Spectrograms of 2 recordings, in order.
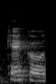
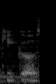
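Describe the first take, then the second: First: The first syllable sounds like 'kay'. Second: The first syllable sounds like 'kee'. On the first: This is the company's own pronunciation. "Keiko is how we pronounce it" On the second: This is how many other people say it. "A lot of people here also say Kiko"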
